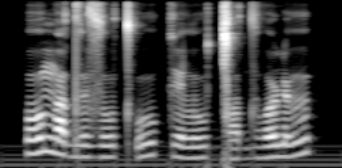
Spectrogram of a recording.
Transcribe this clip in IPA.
o n̪ ɒ d ɯ z u tʼ u k ɪ l u ɡ͡ǀ ɒ dʱ o ɳ ɯ

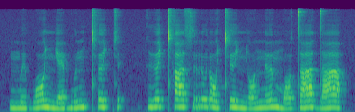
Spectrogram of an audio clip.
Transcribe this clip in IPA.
m ɘ˨˩ b ɔ˧˥˧ ɲ ɛ˩˧ b ʊ˧˥˧ n cʰ ə˥ c | k ɨ˧˥˧ ɐ̯ cʰ a˥ s r ʊ˥ ɾ ɔ˩˧ cʰ ɘ˦˨ ɲ ɔ˩˧ n ə˧˥˧ m ɔ˩˧ t a˧˥˧ d a˧˥˧

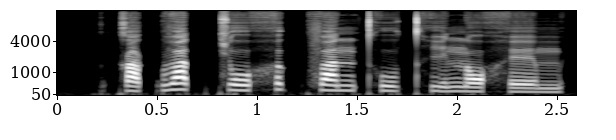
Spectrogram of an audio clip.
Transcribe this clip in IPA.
k a˨˩ k̚ v a˦˥ t̚ c o˧ h ə˦˥ k̚ f a˧ n t̪ʰ u˨˩ t̪ʰ i˨˩˨ n ɔ˨˩ h e˨˩ m

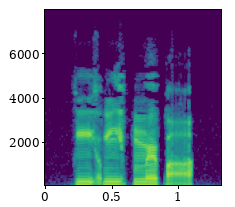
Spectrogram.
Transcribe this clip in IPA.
mʲ ɔ̰ b nʲ ɔ p m ə˞ p ɑ̰

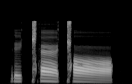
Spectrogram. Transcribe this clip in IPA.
ɾ e ǁ æ ǁ ɒː

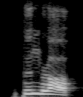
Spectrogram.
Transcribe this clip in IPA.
p ʉ ŋ ɹ ɒ

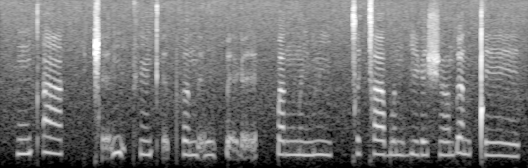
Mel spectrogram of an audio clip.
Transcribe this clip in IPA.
ũ kʼ ã | ǁ ɛ̰ n ḭ tʰ ẽ kʼ ɛ̰ pʰ ɐ n ɛ̰ ɦ ḭ k͡p ɛ̰ ɽ ɛ̰ | k͡p a ŋ͡m ẽ ŋ͡m ĩ | ǀ ɘ ǀ a b ɐ n ɠ i ɽ e ʃ ɐ̃ ɗ a n ǃ e

